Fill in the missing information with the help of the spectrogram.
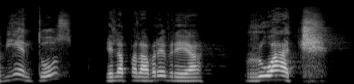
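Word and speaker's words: רוח: es la palabra hebrea ruach con ch al final que se pronuncia raj que se traduce espíritu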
